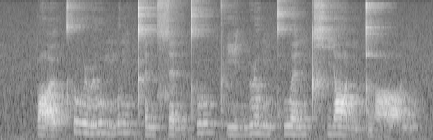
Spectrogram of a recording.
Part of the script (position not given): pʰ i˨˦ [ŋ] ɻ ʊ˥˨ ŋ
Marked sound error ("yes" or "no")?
yes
